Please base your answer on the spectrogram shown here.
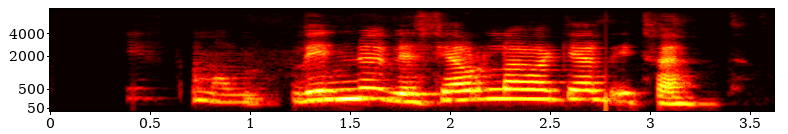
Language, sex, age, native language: Icelandic, female, 60-69, Icelandic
